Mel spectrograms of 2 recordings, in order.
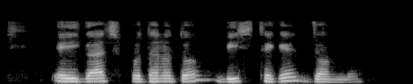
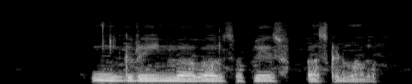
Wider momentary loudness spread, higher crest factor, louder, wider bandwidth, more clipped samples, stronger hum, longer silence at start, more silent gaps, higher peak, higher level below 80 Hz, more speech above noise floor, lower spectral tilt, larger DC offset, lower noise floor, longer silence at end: second, 8 LU vs 11 LU; about the same, 16 dB vs 16 dB; about the same, -19 LUFS vs -18 LUFS; first, 8 kHz vs 7.2 kHz; neither; neither; second, 0.1 s vs 0.9 s; neither; about the same, -2 dBFS vs -4 dBFS; about the same, -56 dBFS vs -52 dBFS; second, 29 dB vs 66 dB; second, -6 dB/octave vs -8.5 dB/octave; neither; second, -47 dBFS vs -83 dBFS; first, 0.5 s vs 0.35 s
